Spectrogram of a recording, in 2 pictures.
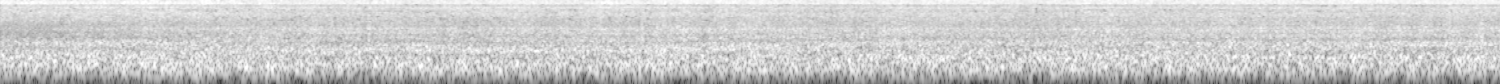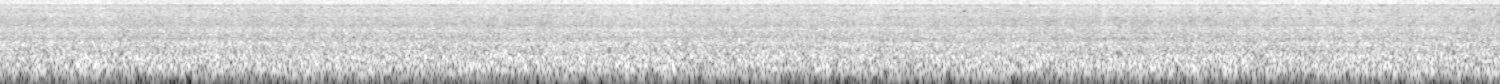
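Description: A waterfall in flood, swollen by seasonal rains, pouring over rocks: a loud, steady rush of water.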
